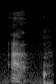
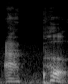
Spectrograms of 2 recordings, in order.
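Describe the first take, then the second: First: Said in the usual way. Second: "A, p" as two separate sounds, short a then p; sounded out. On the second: Shown as a demonstration. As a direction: say "A, p" with a pause between the letter sounds. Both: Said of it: "the third one is lesson three".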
